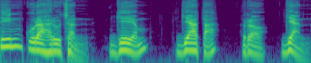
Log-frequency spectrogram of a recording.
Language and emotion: Nepali, neutral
